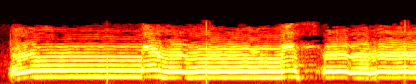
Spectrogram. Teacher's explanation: اما كلمتي انهم مسؤولون، الميمان تدغم الاولى في الثانية مع تشديد الميم الثانية وبقاء الغنة فيها بمقدار حركتين هكذا: إنهم مسؤولون، مع مراعاة الغنة أيضا في النون المشددة من كلمة إنهم. أما كلمة مسؤولون فالهمز مد بدل والوقف مد عارض للسكون، والقراءة مرة أخرى تكون هكذا: وقفوهم إنهم مسؤولون.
